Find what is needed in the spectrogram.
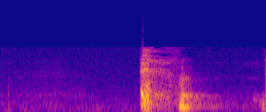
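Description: Near silence, then a man coughs twice in quick succession about a second in.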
